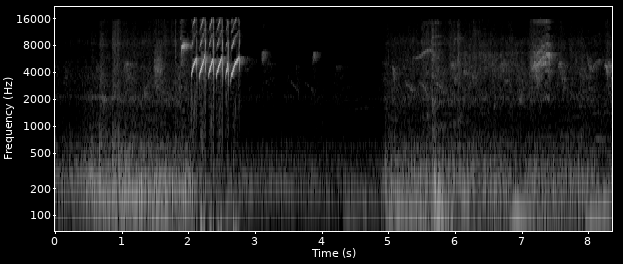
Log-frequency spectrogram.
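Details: Pied triller in active song: a single loud burst of about eight quick, high, repeated notes lasting under a second, set against low rumbling background noise and faint distant chirps.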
